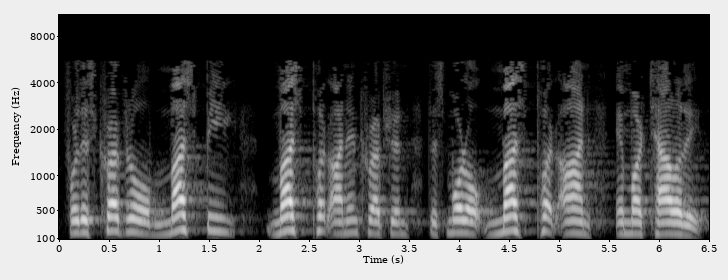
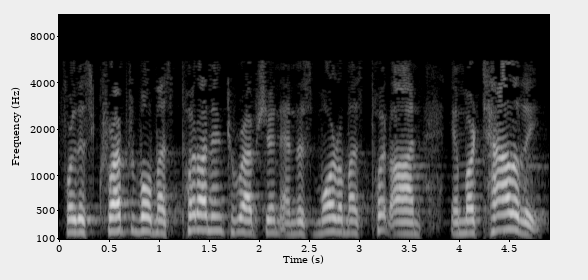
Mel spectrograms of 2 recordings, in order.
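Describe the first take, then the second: First: Each "must" pressed firm and heavy; stress on must. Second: Said in the usual way. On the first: Shown as a demonstration. Pastor rereading the verse, hammering "must". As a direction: land hard on every "must". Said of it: "It's emphatic". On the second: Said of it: "Notice that word "must".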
